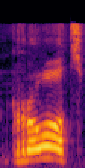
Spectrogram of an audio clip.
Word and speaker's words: robots: Por ejemplo, ah, robots, por ejemplo, justo, justo robots. Robots es una palabra aguda. Robots, palabra aguda.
